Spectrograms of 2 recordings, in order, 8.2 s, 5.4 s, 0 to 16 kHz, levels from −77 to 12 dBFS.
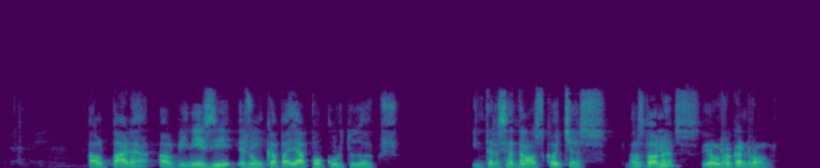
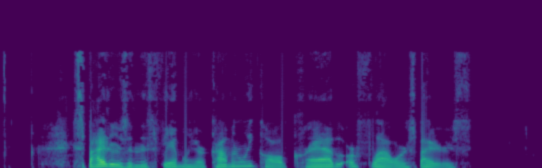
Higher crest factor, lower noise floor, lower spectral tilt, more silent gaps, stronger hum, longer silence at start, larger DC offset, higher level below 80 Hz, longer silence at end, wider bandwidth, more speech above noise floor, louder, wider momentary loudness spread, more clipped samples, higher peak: about the same, 18 dB vs 22 dB; second, -64 dBFS vs -73 dBFS; second, -5 dB/octave vs -7 dB/octave; first, 4.11-4.25 s, 4.49-4.70 s vs none; neither; first, 0.9 s vs 0.5 s; neither; about the same, -62 dBFS vs -58 dBFS; second, 0.5 s vs 0.8 s; second, 8 kHz vs 11.5 kHz; second, 45 dB vs 50 dB; first, -19 LUFS vs -23 LUFS; second, 12 LU vs 16 LU; neither; about the same, -2 dBFS vs -2 dBFS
